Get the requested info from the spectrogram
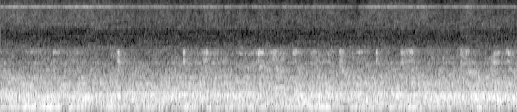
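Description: Steady drone of a small single-engine propeller airplane's engine and propeller in cruise, heard from inside the cockpit.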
